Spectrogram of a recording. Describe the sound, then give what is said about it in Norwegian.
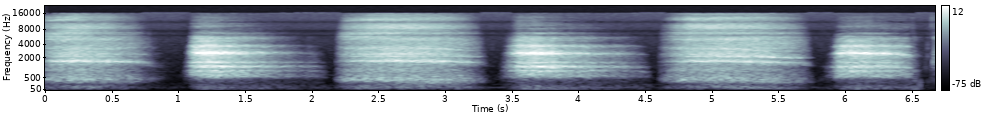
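Loud breathing in a steady connected cycle of circular breathing, active inhale and passive exhale, about six breaths in a row with almost no pause between inhale and exhale. The airy, rushing breaths follow an even rhythm, with no talking. “Så vi skal puste i en sirkel, sånn, så det er liksom innpust aktivt.”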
